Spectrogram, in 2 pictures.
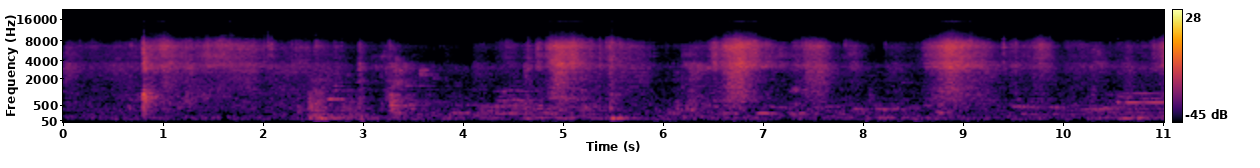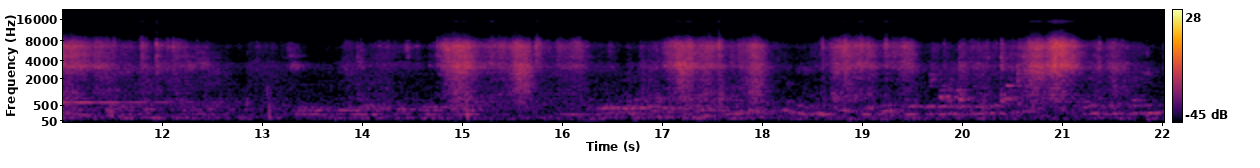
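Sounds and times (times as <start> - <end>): hands kneading dough: 0.0 - 3.1, 4.4 - 12.1, 13.8 - 22.0.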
